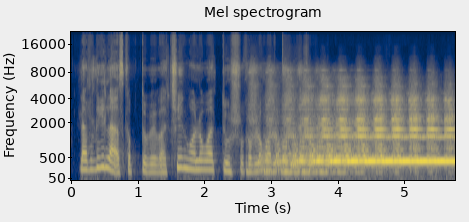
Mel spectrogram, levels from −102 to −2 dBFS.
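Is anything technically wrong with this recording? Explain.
Feedback howl begins at 2.62 s and runs to the end. Sound from a loudspeaker re-enters a microphone on the same call, gaining level each pass. It settles near 400 Hz, with the loop repeating about every 300 ms, and peaks about 15 dB above the speech.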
